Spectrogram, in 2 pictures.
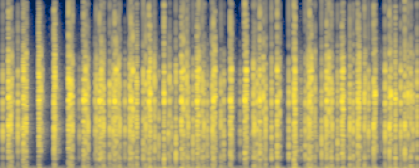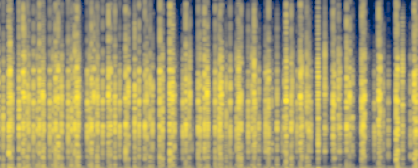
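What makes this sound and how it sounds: Long acrylic nails rapidly tap and scratch the buttons and casing of a small, hollow black plastic TV remote control held horizontally against the microphone with both hands. The result is a fast, steady stream of dry, bright clicks and scratchy ticks that stop instantly, with almost no low end beneath them.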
